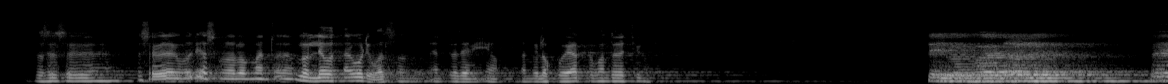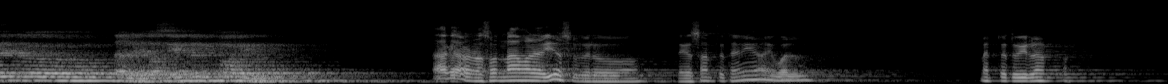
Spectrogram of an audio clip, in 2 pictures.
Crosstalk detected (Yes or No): No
